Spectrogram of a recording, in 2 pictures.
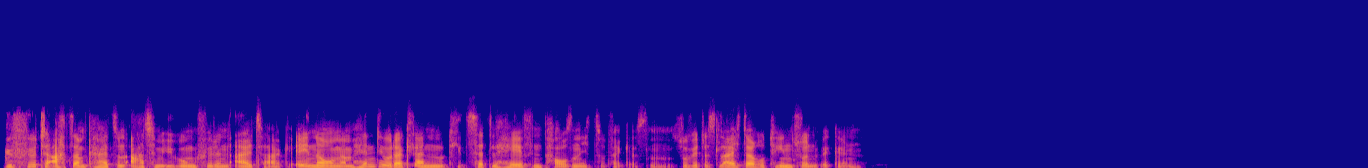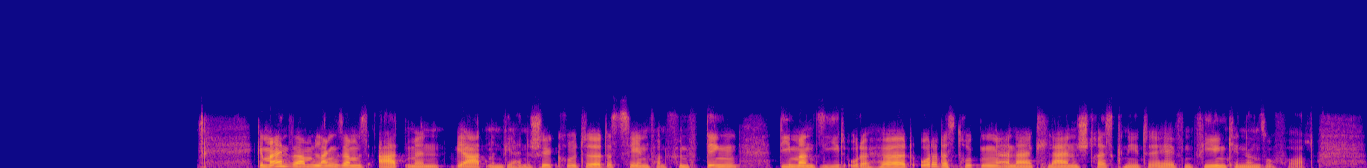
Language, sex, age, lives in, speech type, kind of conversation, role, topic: German, female, 20-24, Germany, read, expert-assistant, expert, Wie kann ich lernen, in Notfällen den Überblick zu behalten?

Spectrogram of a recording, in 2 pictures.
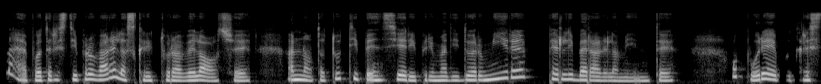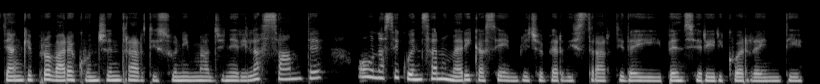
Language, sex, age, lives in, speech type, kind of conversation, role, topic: Italian, female, 25-29, Italy, read, expert-assistant, expert, Quali sono i segnali fisici che il mio corpo mi manda quando sto attraversando un periodo difficile, e come posso imparare a riconoscerli?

